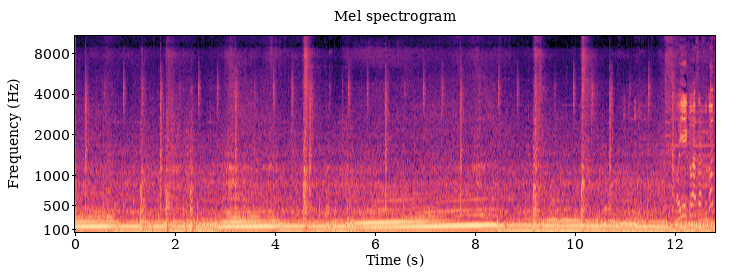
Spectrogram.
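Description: Nissan S15 running with a straight pipe exhaust, a loud steady idle rumble with slight revs rising and falling throughout, close by.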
